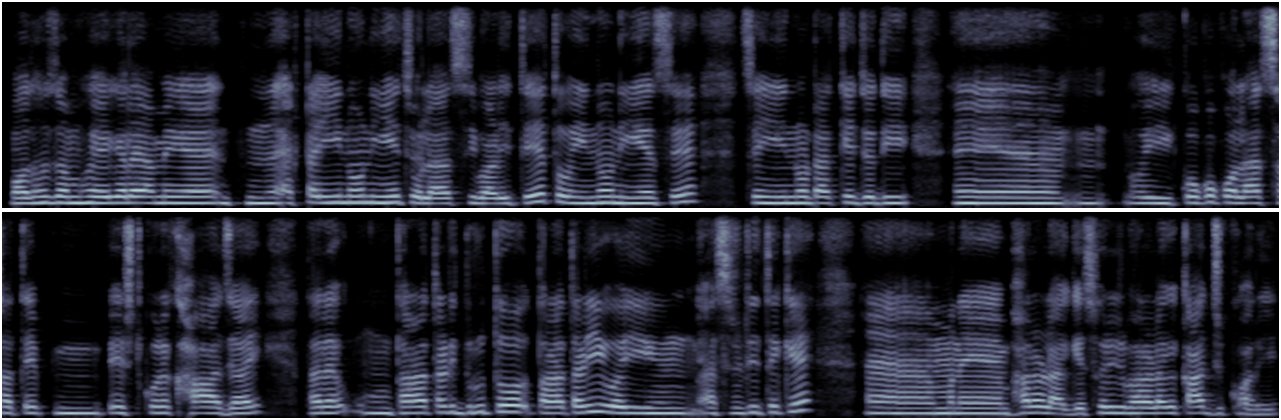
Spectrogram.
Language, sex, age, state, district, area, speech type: Bengali, female, 18-30, West Bengal, North 24 Parganas, rural, spontaneous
